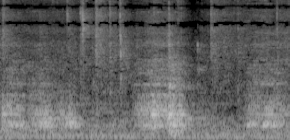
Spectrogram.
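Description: A person making soft whimpering cries twice, playing at the roast pig crying.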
